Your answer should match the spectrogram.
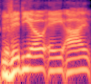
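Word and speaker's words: Vidyo.ai: No, I'm using a tool called, how to pronounce it with all these Video AI, VIDYOAI.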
